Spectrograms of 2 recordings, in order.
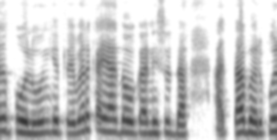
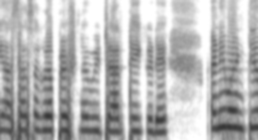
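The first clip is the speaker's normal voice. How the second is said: ordinary talk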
